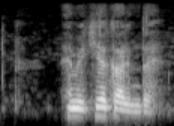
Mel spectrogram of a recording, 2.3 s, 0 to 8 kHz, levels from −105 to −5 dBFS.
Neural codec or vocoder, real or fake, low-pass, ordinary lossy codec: none; real; 7.2 kHz; AAC, 32 kbps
